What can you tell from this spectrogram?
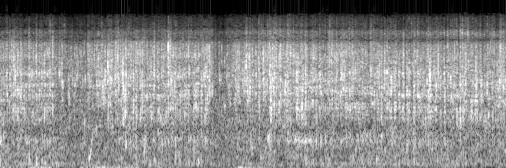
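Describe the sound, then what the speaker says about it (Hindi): Cold water from the mountains near Malana village, Kasol, rushes and gurgles continuously over rocks, a close, steady flowing stream with no voices. "वो पहाड़ों से बहता हुआ ठंडा पानी।"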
